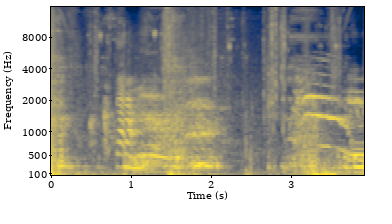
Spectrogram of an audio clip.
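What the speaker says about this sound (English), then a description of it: "My cat's wanting to be fed." A house cat meows repeatedly at close range, wanting to be fed. Several drawn-out, wavering cries rise and fall, mixed with a voice talking over them.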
